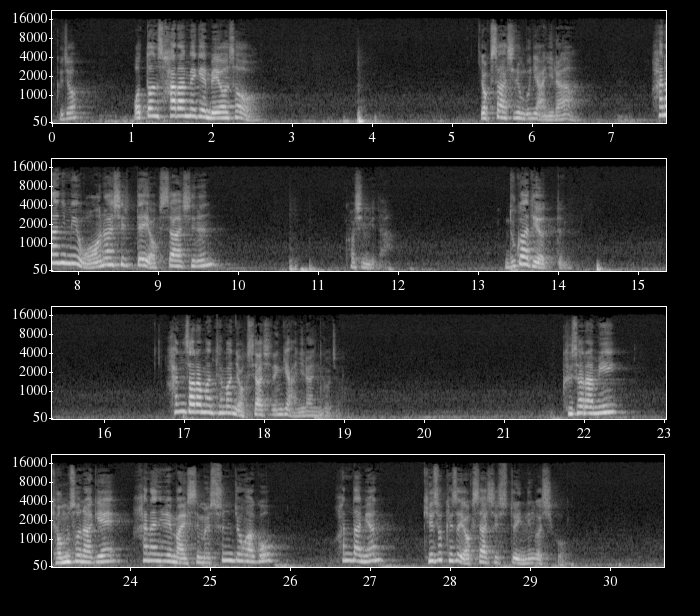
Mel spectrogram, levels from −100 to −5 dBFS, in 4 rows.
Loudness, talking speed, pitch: -30 LUFS, 190 characters per minute, 170 Hz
